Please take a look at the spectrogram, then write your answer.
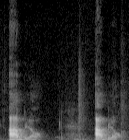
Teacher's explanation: the emphasis falls on the second last vowel, which is the A.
